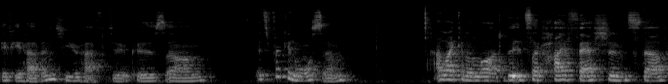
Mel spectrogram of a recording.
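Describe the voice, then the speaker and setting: A woman with a South African accent at medium pitch and a moderate pace, ordinary pitch variation, amid noticeable background noise and audible room echo. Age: 40s. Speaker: livestreamer. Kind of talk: casual chat. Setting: livestream.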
